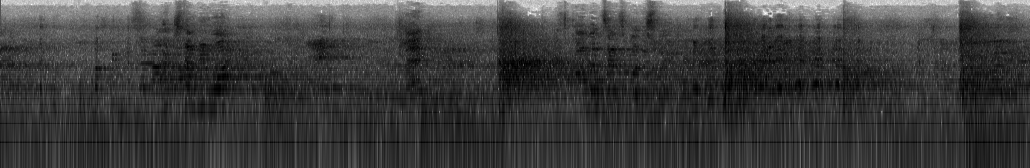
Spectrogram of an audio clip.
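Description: Sharp knocks of hard cricket balls striking in a large echoing indoor hall, the loudest about five seconds in, again a couple of seconds later and just before the end, over indistinct chatter.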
